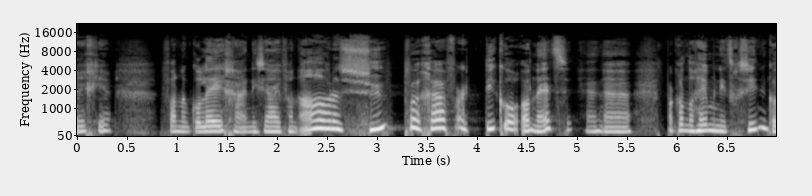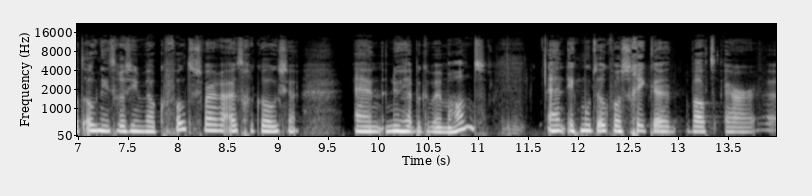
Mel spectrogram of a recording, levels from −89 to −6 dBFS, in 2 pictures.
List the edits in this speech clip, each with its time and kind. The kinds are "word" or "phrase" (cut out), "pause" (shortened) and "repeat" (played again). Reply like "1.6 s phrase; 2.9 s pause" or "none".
5.2 s word; 10.1 s word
